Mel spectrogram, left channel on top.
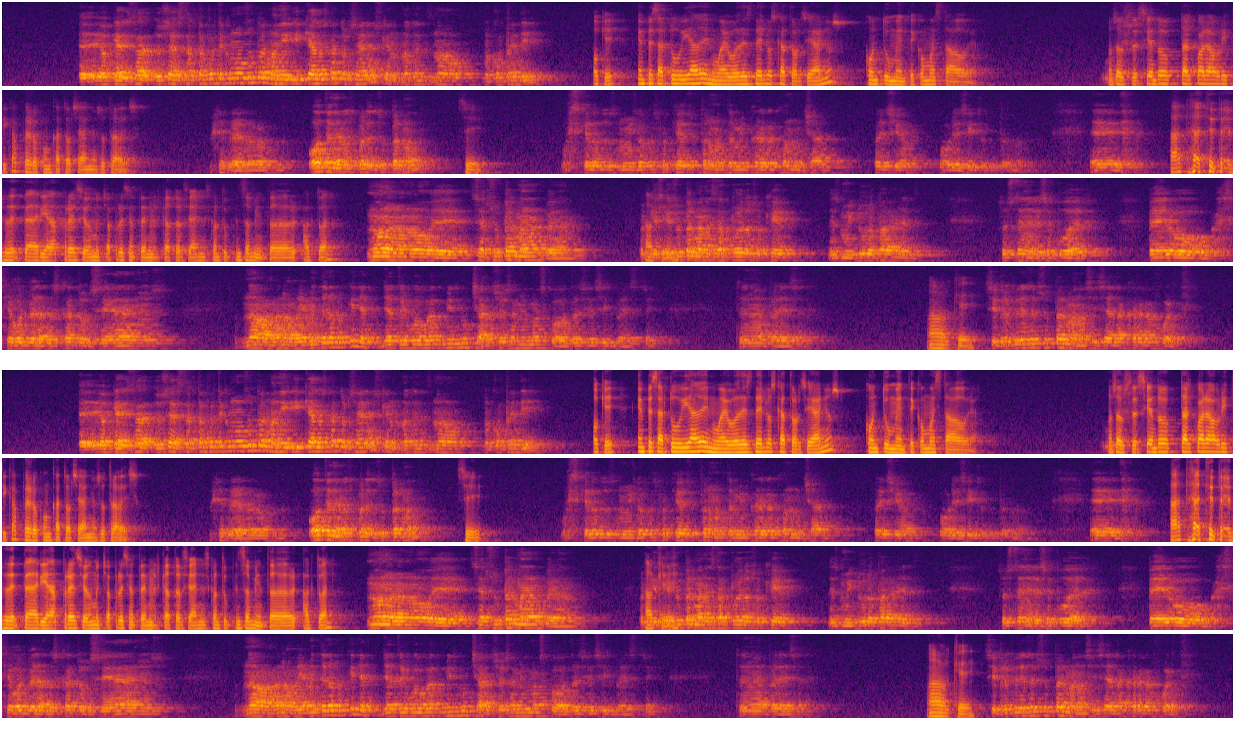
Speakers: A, on the right; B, on the right.
A: Eh, ok, está- o sea, estar tan fuerte como un Superman y, y que a los 14 años que no, no, ten- no, no comprendí.
B: Ok, empezar tu vida de nuevo desde los 14 años con tu mente como está ahora.
A: Uy,
B: O sea, usted
A: <laughs>
B: siendo tal cual ahorita, pero con 14 años otra vez.
A: es re re loco. O tener los poderes de Superman.
B: Sí. <laughs>
A: Uy, es que los dos son muy locos porque Superman también carga con mucha presión. Pobrecito Superman. Eh, <laughs>
B: Ah, ta- te, te- te- te daría presión, mucha presión tener 14 años con tu pensamiento a- actual.
A: no, no, no, no. eh, ser Superman, weón. Porque
B: Ah, Ok,
A: es que Superman es tan poderoso que es muy duro para él sostener ese poder. Pero es que volver a los 14 años. No, no, obviamente no, porque ya, ya tengo a mis muchachos, a mis mascotas y a Silvestre. Entonces me da pereza.
B: Ah, ok,
A: Sí, prefiero ser Superman, así sea la carga fuerte.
